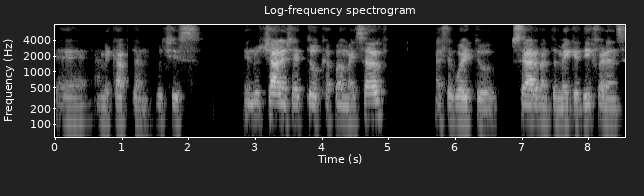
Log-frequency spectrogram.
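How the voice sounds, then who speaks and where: A man with a Spanish accent at a fairly slow pace, in monotone, flat intonation. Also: medium pitch for a man. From Argentina. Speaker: rabbi and army chaplain. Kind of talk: panel discussion.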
